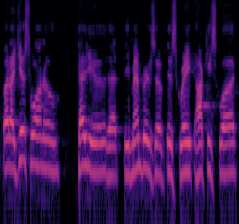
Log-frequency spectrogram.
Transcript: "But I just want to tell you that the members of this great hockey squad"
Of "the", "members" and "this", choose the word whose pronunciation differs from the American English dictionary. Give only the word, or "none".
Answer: none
